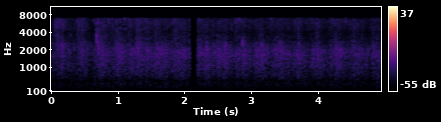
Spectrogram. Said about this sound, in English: Thank you for clapping for the Messiah.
